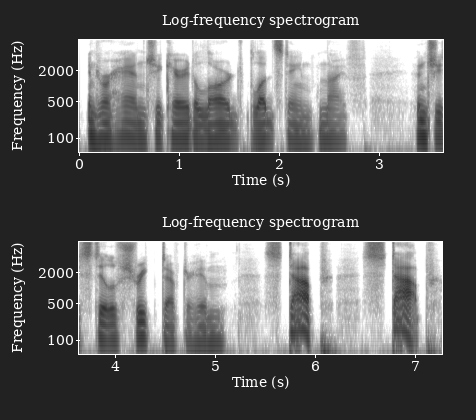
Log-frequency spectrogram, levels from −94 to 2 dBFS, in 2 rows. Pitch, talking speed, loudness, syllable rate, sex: 95 Hz, 150 wpm, -25 LUFS, 4.3 syllables/s, male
